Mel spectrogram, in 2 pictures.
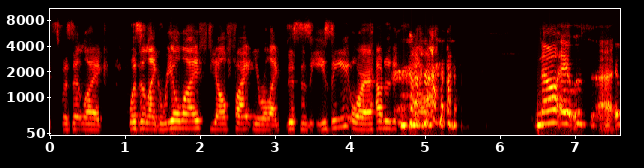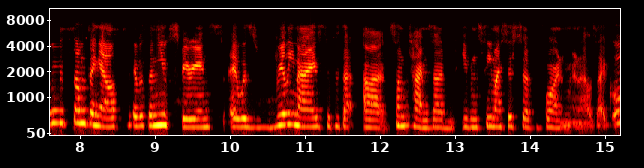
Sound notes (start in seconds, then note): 4.4 both laugh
